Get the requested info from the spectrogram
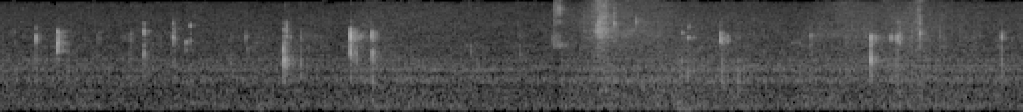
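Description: Faint, scattered mouth clicks and smacks of someone chewing a white chocolate candy bar, over quiet room tone.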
